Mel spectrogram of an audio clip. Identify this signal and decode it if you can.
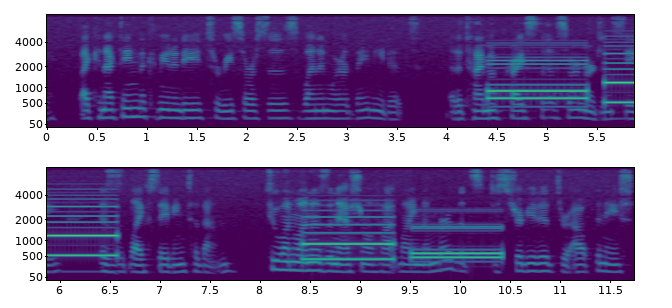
Aircraft SELCAL, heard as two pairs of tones. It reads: HL-FQ DL-EG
